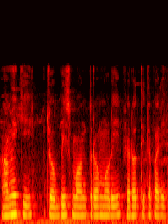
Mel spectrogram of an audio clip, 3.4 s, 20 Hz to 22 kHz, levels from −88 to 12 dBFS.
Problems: none marked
